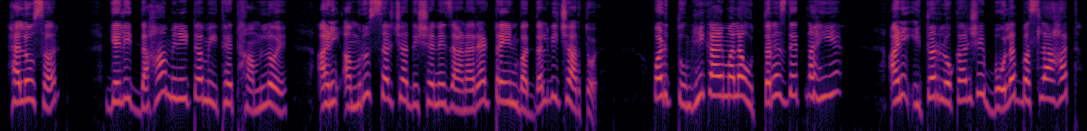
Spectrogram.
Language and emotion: Marathi, angry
